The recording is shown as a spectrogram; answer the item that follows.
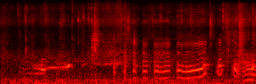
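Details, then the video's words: Backyard hens snacking at Thanksgiving cluck continuously: nasal, slightly rising and falling calls, some drawn out and others clipped, in an irregular chatter over low background rumble. "Backyard Chickens Thanksgiving Snacking Sounds Noises Hens Clucking Roosters Crowing!"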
